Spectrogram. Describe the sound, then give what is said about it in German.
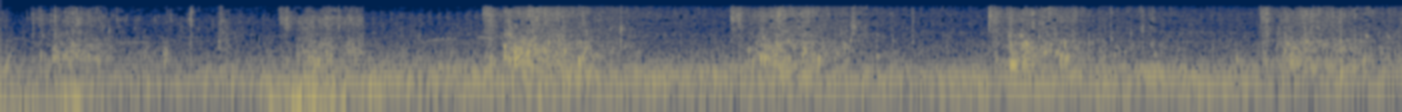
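Canoe paddling on the Wakenitz river: soft paddle splashes and water swishes come in an unhurried, fairly even rhythm, a few strokes over a low, steady background murmur. “Lass uns doch mal ein Stück weiter paddeln.”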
